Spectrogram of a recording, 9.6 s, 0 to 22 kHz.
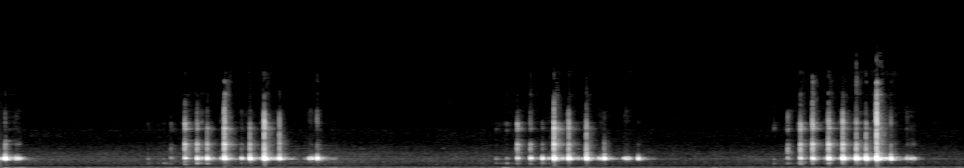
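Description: A wooden stick is scraped along the ridged back of a hand-sized, hollow, carved wooden frog guiro. It makes three separate bursts of rapid, dry, ratcheting clicks that sound like a croak, centered around 1.3 kHz with bright upper overtones. Each click is very short with almost no ring, and silence falls between the bursts.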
